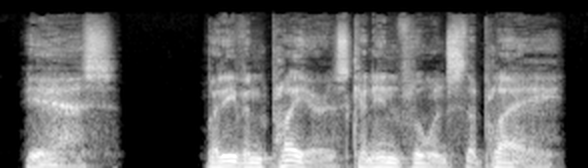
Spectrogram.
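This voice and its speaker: A man growls in a put-on character voice with a very deep, low pitch. His intonation is lively and his pace fairly slow. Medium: video game. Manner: measured, weary.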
